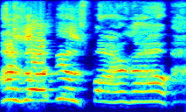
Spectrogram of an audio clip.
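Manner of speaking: very high, very loud, very slow drawn-out cheer. Retelling a guy cheering for spargo in the crowd: imitating someone yelling.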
